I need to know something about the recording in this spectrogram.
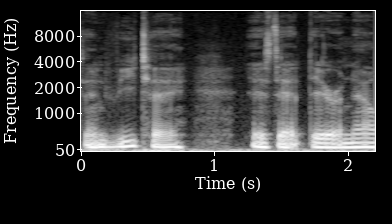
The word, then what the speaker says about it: Vitae: artrage 7 version is vitae the emphasis is on the first syllable and the means of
